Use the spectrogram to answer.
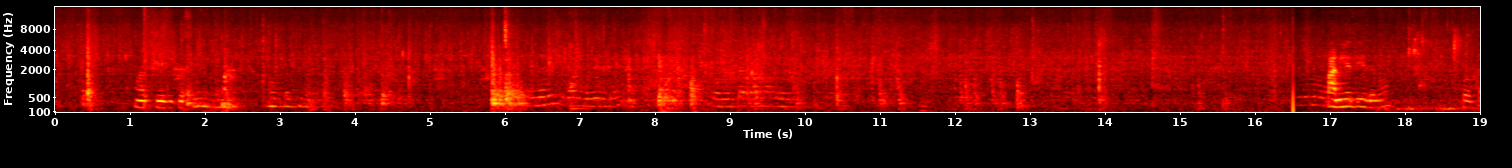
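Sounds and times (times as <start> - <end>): food sizzling in a pan: 0.0 - 19.0
wooden spatula scraping a pan: 0.3 - 17.7.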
